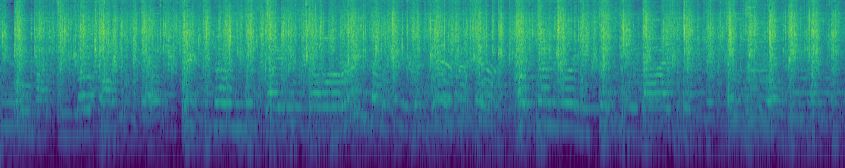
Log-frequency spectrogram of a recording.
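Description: Acoustic guitar strumming a tune while a group of spoons, played by hand, clack along in a quick, steady rhythm.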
